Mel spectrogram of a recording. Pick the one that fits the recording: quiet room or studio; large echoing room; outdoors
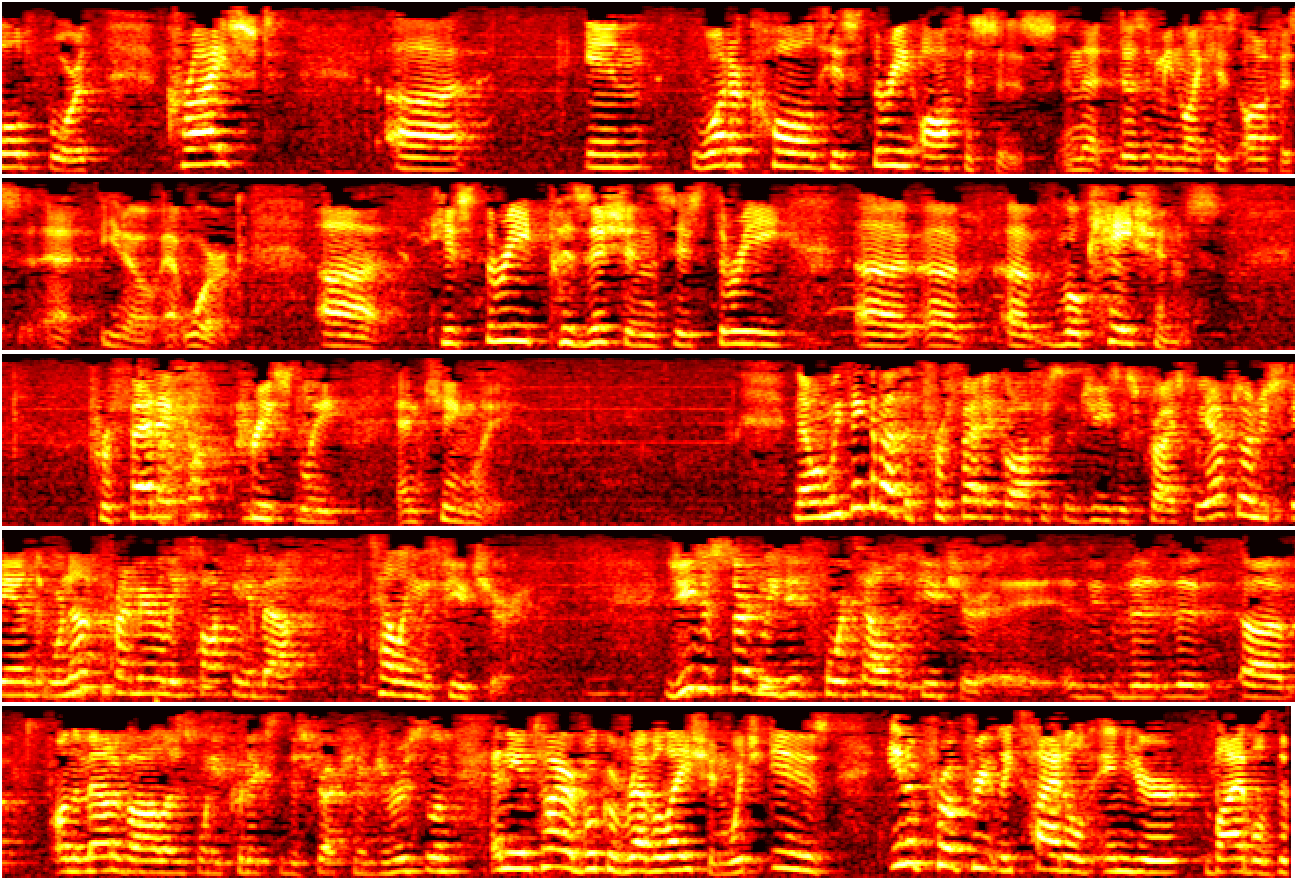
large echoing room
